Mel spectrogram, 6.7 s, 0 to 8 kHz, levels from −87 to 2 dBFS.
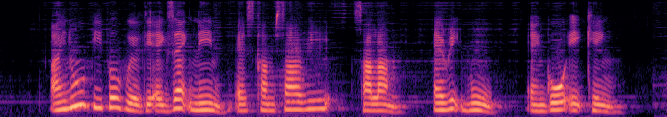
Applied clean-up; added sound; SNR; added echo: neural separator model SepFormer DNS4.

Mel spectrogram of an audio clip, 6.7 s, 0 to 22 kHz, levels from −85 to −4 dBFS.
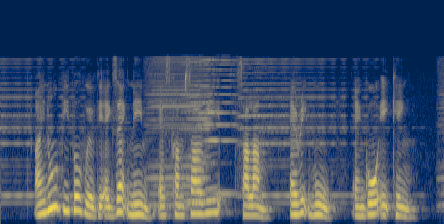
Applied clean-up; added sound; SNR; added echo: none; Harmonica; 17 dB; none.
